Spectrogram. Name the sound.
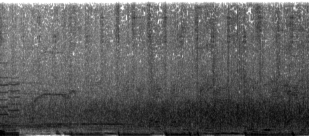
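audience applause and cheering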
